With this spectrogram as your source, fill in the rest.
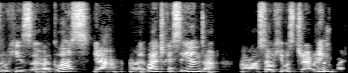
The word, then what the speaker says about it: hacienda: What is the pronunciation, sister? I think Claudia knows. Hacienda.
